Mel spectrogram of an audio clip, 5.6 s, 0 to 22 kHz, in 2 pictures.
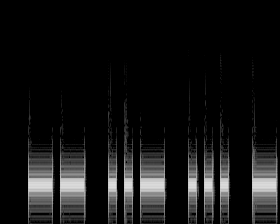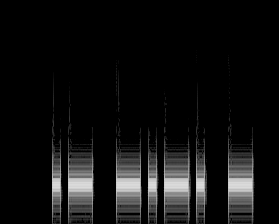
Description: Morse code, heard as a keyed tone, about 15 wpm, 700 Hz. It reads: MUST ACT
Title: Sentences from Top 1000 Words - Review Part 4 - 15wpm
